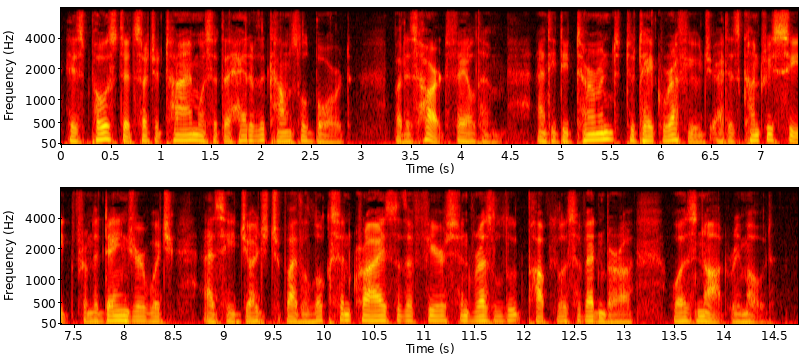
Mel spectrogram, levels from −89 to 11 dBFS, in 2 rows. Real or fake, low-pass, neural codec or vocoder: real; 7.2 kHz; none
